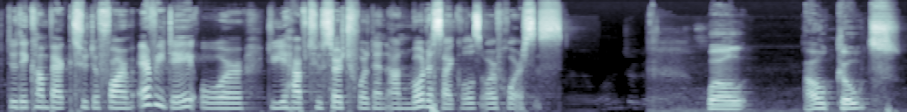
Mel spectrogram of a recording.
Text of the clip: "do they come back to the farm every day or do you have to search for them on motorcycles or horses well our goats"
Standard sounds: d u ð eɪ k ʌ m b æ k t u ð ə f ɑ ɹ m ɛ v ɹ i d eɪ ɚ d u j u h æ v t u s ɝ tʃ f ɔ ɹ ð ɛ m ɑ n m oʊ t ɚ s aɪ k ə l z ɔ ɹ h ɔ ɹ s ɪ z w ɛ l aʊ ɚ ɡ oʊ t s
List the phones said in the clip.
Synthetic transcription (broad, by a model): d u ð eɪ k ʌ m b æ k t u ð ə f ɑ ɹ m ɛ v ɹ i d eɪ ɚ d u j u h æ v t u s ɝ tʃ f ɔ ɹ ð ɛ m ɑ n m oʊ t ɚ s aɪ k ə l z ɔ ɹ h ɔ ɹ s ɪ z w ɛ l aʊ ɚ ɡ oʊ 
